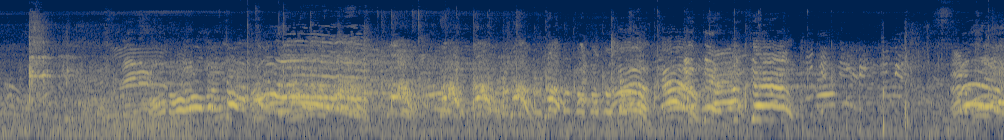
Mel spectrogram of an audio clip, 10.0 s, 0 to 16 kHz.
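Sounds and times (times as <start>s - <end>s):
spectators shouting and cheering: 1.2s - 10.0s.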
